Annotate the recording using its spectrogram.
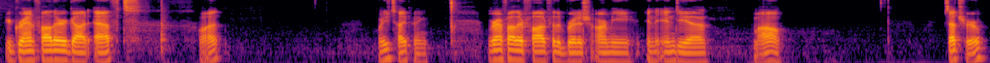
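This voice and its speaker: A man's voice: fairly low pitch, flat delivery, slow, pauses often. A man live streaming, reading viewer comments aloud and answering them in loose, rambling casual chat. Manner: rambling, with fillers and restarts.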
